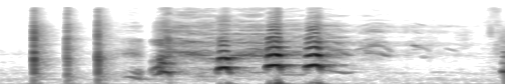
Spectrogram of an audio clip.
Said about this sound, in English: golf clapping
